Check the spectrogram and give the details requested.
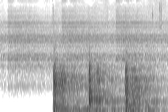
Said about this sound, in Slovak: Ozvalo sa silné, rytmické zabuchnutie. Trikrát po sebe. Ako výstrely z dela. Niekto kopal na dvere.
